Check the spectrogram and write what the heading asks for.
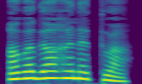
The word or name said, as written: ಅವಗಾಹನತ್ವ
